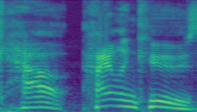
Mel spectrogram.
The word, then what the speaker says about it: coos: Saw a lot of Highland coos. That's how they say it.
